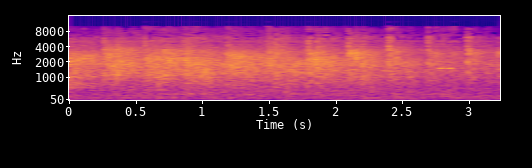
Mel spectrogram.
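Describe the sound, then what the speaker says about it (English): A crowd at a construction symposium award ceremony applauds with dense, steady clapping at moderate volume, sustained throughout. "This is the moment where we applaud."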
